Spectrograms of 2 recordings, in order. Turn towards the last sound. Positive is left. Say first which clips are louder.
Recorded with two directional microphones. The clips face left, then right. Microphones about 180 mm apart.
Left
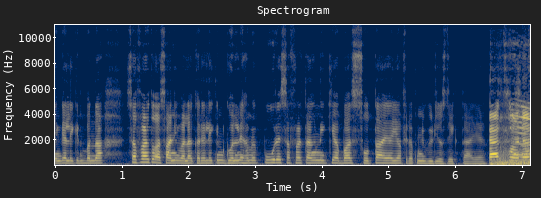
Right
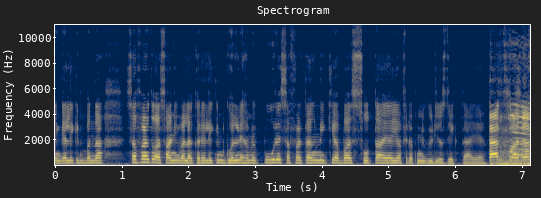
# even
turn(degrees=15)  # may be behind; listen again after turning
